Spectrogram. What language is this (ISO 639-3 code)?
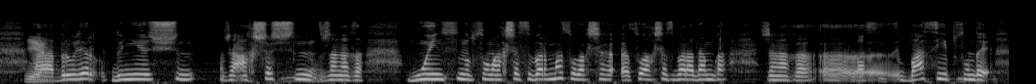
kaz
